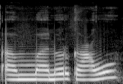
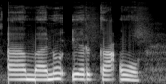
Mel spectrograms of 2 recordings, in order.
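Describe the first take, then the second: First: The words run together without the connecting vowel. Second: The second word starts with its own vowel. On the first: The speaker calls it right. "Jadi dia dibaca amanur ka'u" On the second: The speaker calls it wrong.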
